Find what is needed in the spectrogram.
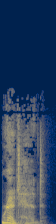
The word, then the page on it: redhead: British English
